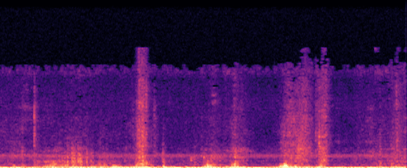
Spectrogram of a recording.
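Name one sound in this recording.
A thick blanket rustles as a person settles into bed.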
